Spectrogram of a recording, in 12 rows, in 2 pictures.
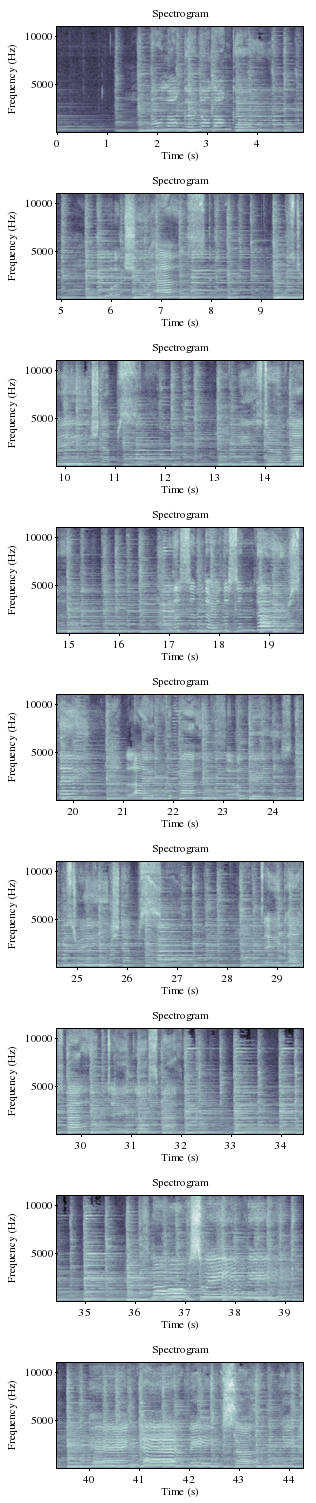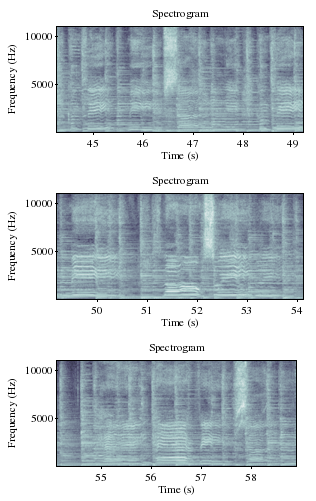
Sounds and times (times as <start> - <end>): Music: 0.0 - 58.9
Female singing: 1.8 - 4.5, 5.8 - 8.1, 9.6 - 11.5, 13.4 - 15.3, 17.0 - 26.7, 28.7 - 32.1, 36.2 - 39.2, 40.0 - 54.0, 54.9 - 58.9.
